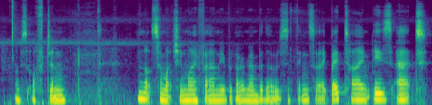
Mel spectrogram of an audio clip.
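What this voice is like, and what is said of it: English accent. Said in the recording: “I grew up in England, you probably can tell from my accent”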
